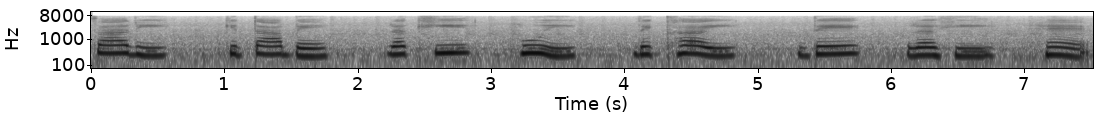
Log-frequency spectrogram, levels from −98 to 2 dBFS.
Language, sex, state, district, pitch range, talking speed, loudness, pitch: Hindi, female, Madhya Pradesh, Dhar, 230-280 Hz, 65 wpm, -14 LUFS, 250 Hz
